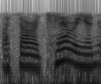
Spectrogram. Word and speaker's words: authoritarian: Authoritarian rhymes with barbarian.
